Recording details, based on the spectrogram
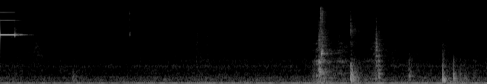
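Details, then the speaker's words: Philips PSG8040 steam iron that would not power on, after control board repair, test before reassembly: single short high beep at switch-on, then quiet handling clicks; it powers up and shows water-refill prompt normally. "เดี๋ยวลองเปิดในส่วนของตัวบอร์ดpowerดูก่อนนะครับตัวนี้เปิดติดนะครับขึ้นรูปเติมน้ำนะ"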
